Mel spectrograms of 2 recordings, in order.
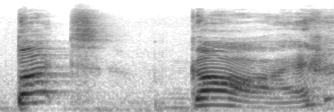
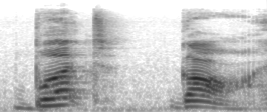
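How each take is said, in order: First: But God said louder through laughter; joyful laughing But God. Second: Said in the usual way. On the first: Shown as a demonstration. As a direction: laugh it out, half crying. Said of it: "That's the end".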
